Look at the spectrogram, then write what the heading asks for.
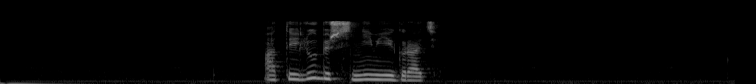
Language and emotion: Russian, neutral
